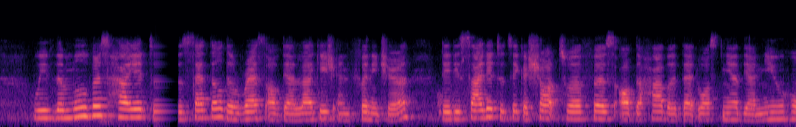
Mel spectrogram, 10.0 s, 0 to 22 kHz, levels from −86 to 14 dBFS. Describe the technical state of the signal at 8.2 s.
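At 8.2 s the speech is inside a jitter buffer speed-up that runs from 7.97 s to 9.88 s. After delayed packets arrived together, the receiver's buffer held more audio than its target, so it drained the excess by repeatedly cutting short segments of one or a few pitch periods. Playback runs at about 111% speed, removing roughly a fifth of a second in total. Pitch stays unchanged, but delivery sounds noticeably hurried.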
